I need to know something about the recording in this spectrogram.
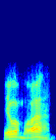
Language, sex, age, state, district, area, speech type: Sanskrit, male, 45-60, Karnataka, Vijayanagara, rural, conversation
